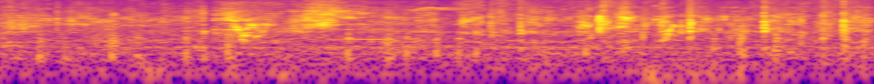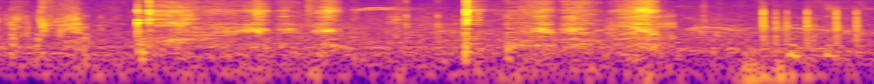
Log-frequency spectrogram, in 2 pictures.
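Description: A metal spatula stirring and scraping fish curry in a black kadai, with irregular scrapes and sharp clicks of metal on the pan.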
